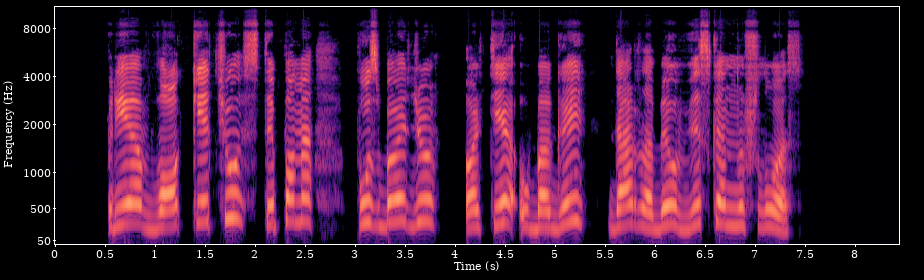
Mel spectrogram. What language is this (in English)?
Lithuanian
